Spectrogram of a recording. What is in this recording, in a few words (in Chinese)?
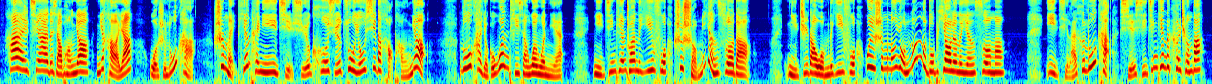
女 男童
